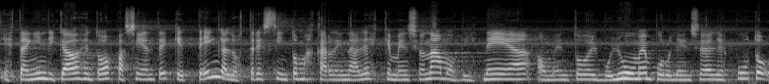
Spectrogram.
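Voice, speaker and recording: A woman pulmonologist giving a medical lecture, explaining with frequent "eh" fillers and "¿verdad?" tags. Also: a little high. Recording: reverberant room with faint ambient noise.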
